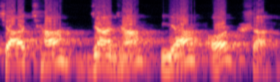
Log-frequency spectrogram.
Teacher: ताल और जीभ के स्पर्श से बोले जाने वाले वर्ण। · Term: तालव्य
